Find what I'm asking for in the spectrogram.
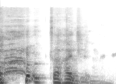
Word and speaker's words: Tahajjud: I called it Tajahoon. I didn't know how to pronounce it. So Tahajjud.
